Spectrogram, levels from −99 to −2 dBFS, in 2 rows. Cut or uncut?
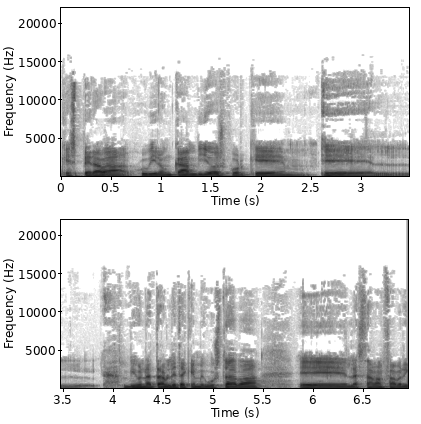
cut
